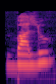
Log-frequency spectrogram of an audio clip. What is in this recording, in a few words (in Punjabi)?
"baaloo", Punjabi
